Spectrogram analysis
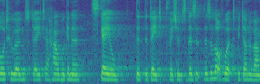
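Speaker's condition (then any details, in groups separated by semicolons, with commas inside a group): No condition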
